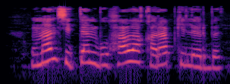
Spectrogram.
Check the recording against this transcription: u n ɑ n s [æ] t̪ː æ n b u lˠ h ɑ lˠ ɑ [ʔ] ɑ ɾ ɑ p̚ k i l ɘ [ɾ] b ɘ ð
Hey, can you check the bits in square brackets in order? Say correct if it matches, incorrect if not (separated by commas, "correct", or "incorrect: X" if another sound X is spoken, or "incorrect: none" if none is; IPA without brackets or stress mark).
incorrect: i, incorrect: q, correct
